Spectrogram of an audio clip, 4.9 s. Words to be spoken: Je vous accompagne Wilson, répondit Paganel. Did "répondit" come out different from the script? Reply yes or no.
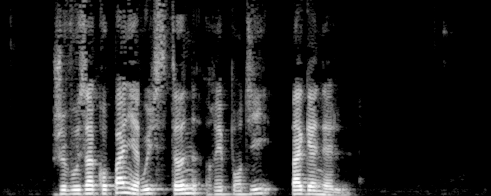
no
